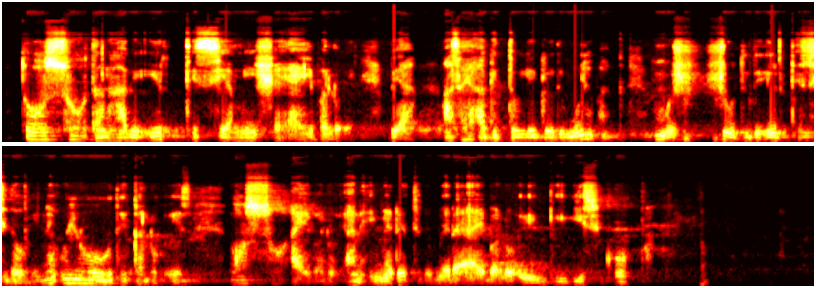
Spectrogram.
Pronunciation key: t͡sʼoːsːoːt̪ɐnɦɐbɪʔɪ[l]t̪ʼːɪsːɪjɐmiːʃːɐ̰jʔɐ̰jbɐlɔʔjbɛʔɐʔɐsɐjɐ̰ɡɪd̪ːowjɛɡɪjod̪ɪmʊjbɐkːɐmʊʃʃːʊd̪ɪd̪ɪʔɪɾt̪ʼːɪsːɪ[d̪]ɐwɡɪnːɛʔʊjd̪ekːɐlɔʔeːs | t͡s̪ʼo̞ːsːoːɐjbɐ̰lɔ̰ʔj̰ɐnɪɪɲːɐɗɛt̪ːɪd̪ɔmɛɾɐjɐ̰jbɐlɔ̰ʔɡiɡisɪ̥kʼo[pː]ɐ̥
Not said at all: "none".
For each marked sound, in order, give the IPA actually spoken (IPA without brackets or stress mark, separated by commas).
ɾ, d̪, pː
